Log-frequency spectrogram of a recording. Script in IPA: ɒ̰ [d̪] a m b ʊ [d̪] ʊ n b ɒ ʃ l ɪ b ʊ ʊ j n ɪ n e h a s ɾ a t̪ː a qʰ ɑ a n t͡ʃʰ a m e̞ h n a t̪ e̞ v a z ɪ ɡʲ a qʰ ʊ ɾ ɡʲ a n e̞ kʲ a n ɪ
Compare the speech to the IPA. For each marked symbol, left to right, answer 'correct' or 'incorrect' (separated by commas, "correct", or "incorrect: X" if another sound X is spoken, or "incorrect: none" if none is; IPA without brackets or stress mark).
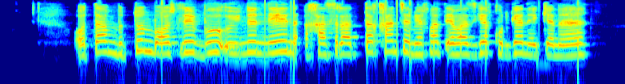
incorrect: t̪, incorrect: t̪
